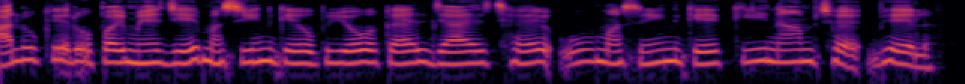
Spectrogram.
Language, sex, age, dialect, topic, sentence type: Maithili, female, 18-24, Bajjika, agriculture, question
